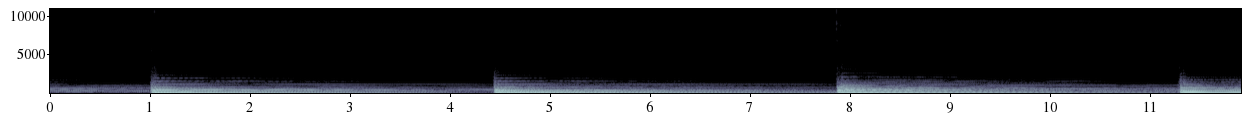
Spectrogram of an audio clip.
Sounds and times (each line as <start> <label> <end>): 0.0 piano 11.9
